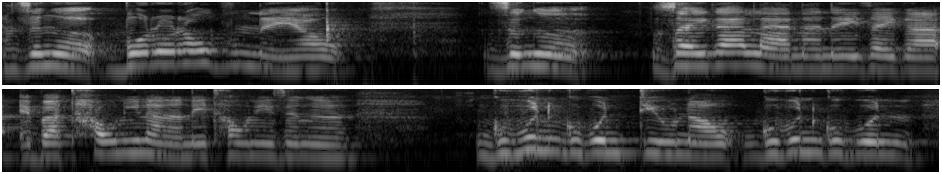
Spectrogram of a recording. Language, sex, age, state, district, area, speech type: Bodo, female, 18-30, Assam, Kokrajhar, rural, spontaneous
